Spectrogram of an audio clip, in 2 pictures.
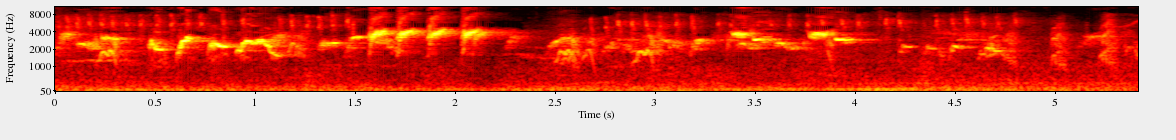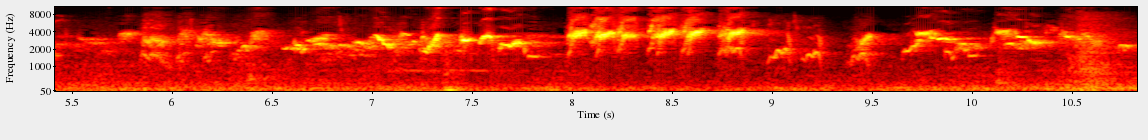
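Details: Red-whiskered bulbul singing: lively, warbled phrases of bubbling, slurred whistles, repeated in rising and falling bursts with short gaps between them.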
